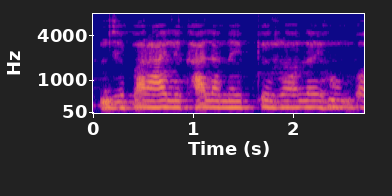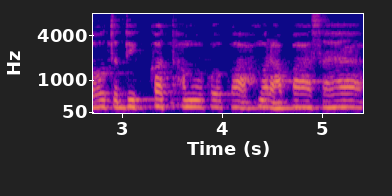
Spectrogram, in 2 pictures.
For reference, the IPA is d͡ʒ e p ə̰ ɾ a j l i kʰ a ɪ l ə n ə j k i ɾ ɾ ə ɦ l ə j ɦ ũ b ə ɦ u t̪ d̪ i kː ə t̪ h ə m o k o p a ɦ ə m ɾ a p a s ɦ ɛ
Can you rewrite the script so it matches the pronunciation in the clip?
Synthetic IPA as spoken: d͡ʒ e p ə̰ ɾ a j l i kʰ a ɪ l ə n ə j p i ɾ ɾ ə ɦ l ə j ɦ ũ b ə ɦ u t̪ d̪ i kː ə t̪ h ə m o k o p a ɦ ə m ɾ a p a s ɦ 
